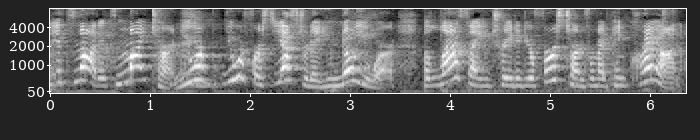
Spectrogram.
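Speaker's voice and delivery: whiny sibling demanding her sock; squabbling child. Acted. Twins arguing on the stairs.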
